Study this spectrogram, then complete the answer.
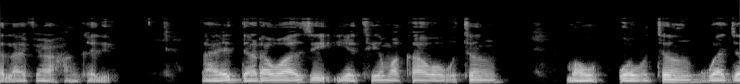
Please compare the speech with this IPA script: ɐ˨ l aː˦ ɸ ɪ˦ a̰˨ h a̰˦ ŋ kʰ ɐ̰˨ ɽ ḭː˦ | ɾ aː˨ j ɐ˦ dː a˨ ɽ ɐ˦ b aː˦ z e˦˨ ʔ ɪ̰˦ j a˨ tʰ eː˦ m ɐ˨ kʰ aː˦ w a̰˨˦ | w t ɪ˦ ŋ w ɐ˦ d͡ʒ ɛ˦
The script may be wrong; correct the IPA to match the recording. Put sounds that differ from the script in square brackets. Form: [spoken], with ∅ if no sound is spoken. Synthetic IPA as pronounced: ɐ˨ l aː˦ ɸ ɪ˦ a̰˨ h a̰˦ ŋ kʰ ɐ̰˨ [l] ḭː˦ | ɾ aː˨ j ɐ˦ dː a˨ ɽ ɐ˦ [w] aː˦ z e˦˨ ʔ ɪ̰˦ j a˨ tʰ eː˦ m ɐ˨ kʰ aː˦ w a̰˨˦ | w t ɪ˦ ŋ w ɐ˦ d͡ʒ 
